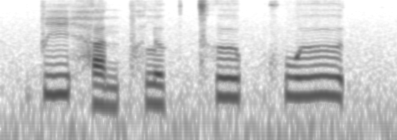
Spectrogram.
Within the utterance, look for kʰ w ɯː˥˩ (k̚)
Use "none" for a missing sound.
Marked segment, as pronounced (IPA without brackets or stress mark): t̚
